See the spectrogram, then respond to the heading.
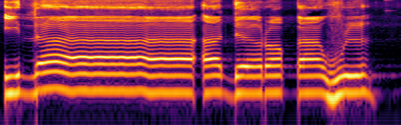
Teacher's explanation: Idza adrakahul ada dal sukun, huruf dal yang mati asli di dalam kalimat qalqalah sugro, jangan lupa dipantulkan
